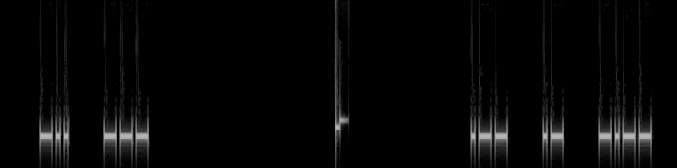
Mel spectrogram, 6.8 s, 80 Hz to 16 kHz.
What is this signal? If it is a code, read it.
Morse code, heard as a keyed tone, about 32 wpm, spaced as for 17 wpm, 690 Hz. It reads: DO WAY
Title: 3x Character Spacing - Top 200 Words - 30wpm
